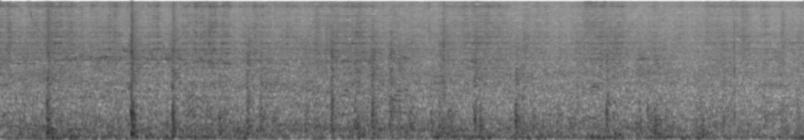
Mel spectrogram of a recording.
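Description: Skunk Train passenger coach rolling along the track: a steady rumble with wheels clicking and clanking over the rail joints, the loudest clanks in the first couple of seconds.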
